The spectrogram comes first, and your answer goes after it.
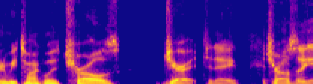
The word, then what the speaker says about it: Jarrett: And we're going to be talking with Charles Jarrett today. Charles, did I get your last name correctly there? I didn't understand your question, sir. Jarrett, do I have Is that the correct pronunciation of your last name?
